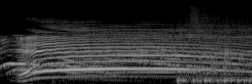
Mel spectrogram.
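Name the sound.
crowd cheering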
